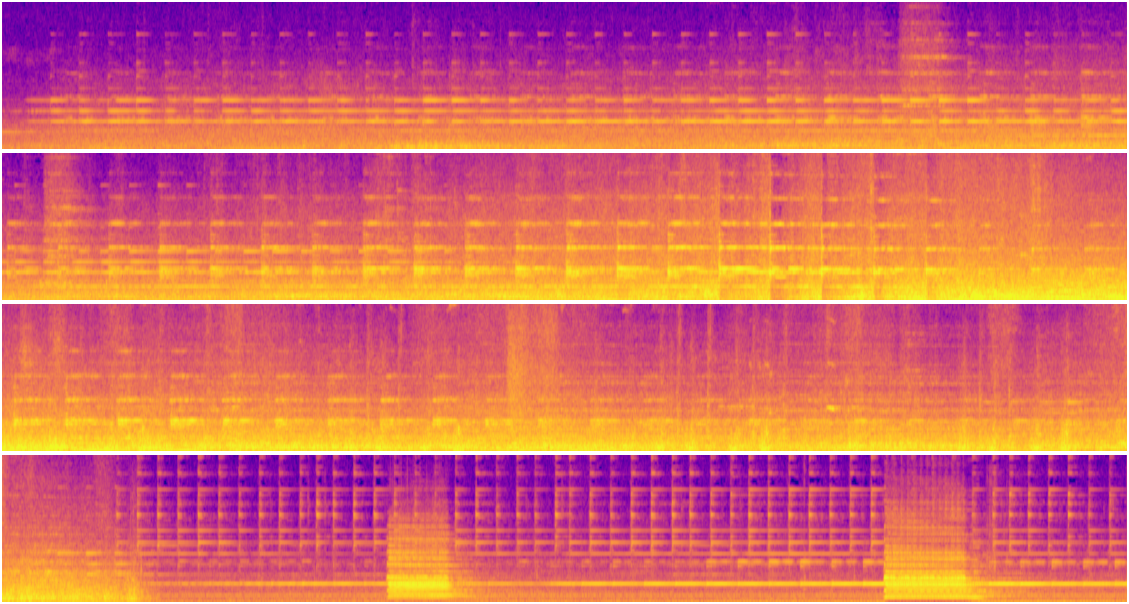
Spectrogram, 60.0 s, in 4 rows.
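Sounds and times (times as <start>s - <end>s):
train rumbling past: 0.0s - 60.0s
distant train horn blasts: 50.1s - 51.5s, 56.8s - 58.3s.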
